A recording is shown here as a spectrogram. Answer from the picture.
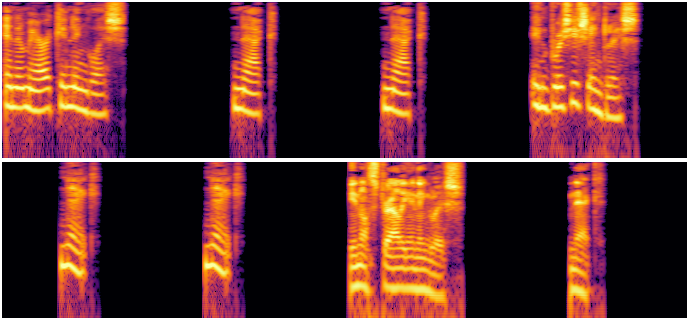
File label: neck pronunciation american british australian welsh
